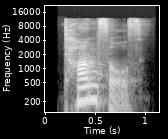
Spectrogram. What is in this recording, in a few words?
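"tonsils", British English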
